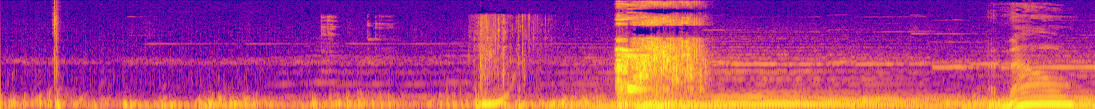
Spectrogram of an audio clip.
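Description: Liquid sound from tapping a faucet over a cauldron in the Detective Grimoire puzzle game: a sudden burst of gushing, splashing pour that settles into a steady hum, with low murmuring before it and a rising warble near the end.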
